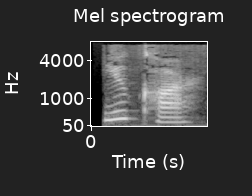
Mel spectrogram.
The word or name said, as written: yukar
